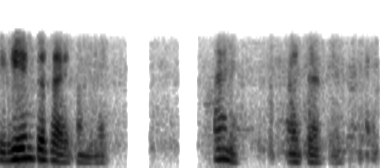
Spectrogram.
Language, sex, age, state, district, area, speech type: Marathi, male, 45-60, Maharashtra, Nanded, rural, conversation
